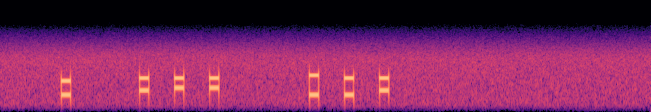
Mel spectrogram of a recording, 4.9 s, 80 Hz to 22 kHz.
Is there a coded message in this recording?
Yes: DTMF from 0.5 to 2.9 s, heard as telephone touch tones, dialled by machine, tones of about 70 ms. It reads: 1 800 328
